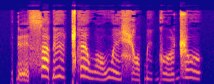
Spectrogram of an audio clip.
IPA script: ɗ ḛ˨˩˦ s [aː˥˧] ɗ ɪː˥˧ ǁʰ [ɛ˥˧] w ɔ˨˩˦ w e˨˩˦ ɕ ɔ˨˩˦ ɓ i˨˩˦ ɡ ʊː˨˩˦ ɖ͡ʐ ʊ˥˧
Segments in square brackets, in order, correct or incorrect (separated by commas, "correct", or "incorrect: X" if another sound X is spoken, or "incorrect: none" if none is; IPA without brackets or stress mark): incorrect: a˥˧, correct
